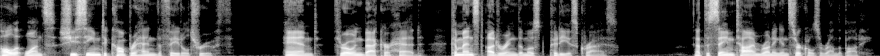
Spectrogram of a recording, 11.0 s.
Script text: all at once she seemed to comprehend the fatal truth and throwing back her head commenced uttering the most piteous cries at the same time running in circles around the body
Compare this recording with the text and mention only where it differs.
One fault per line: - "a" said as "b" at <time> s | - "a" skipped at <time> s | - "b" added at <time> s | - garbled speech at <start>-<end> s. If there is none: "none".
none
